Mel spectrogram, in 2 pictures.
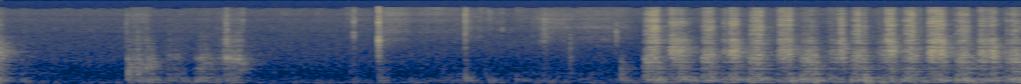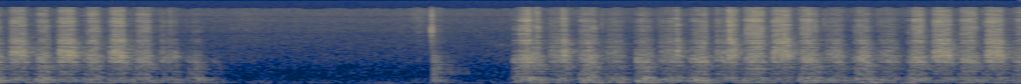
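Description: A thin, flat cardboard scratch-off lottery ticket, held flat on a table, is scratched with the edge of a metal coin. A few brief scrapes give way to two long bursts of rapid, rasping back-and-forth strokes, with a quiet pause between them. The scratching has a gritty, bright texture and a firm low thump underneath.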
